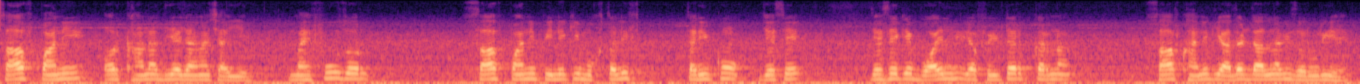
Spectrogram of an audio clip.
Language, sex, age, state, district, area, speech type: Urdu, male, 45-60, Maharashtra, Nashik, urban, spontaneous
